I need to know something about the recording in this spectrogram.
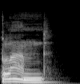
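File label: "bland", British English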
